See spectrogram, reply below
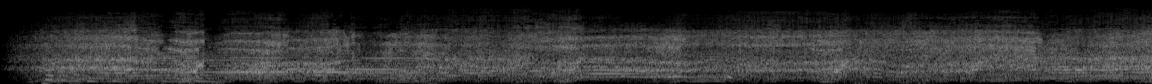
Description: zombie; soundscrate

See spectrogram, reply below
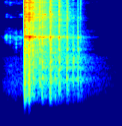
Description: coin drop metal tray; soundscrate

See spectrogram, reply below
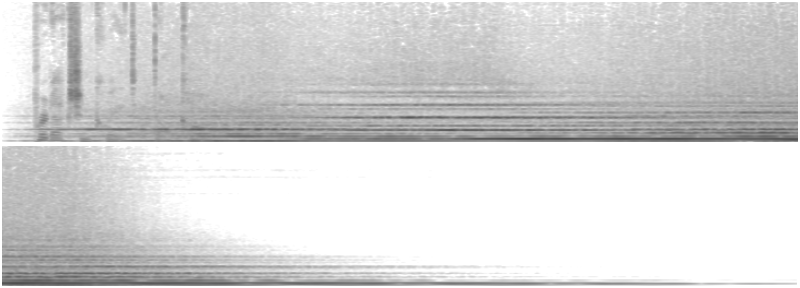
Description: slow motion pad

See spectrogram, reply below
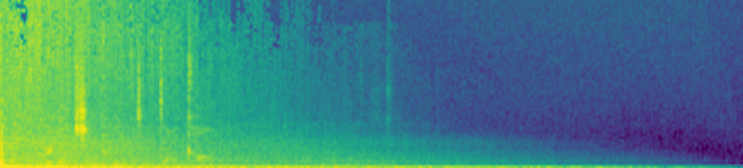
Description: Cinematic Hit

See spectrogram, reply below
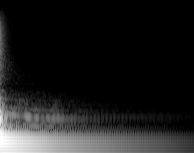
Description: tom floor; soundscrate

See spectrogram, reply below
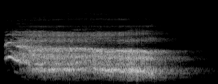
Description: dino screech; SoundsCrate

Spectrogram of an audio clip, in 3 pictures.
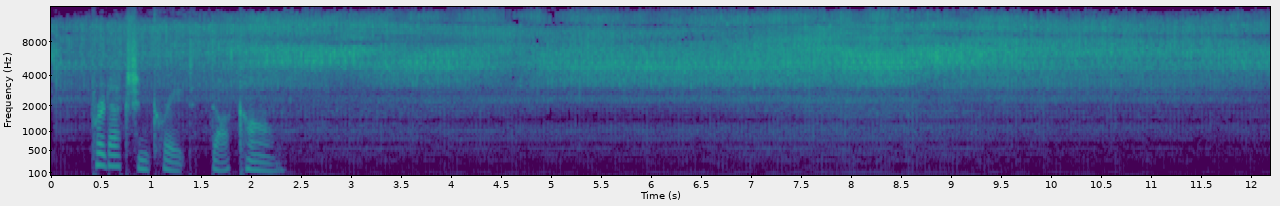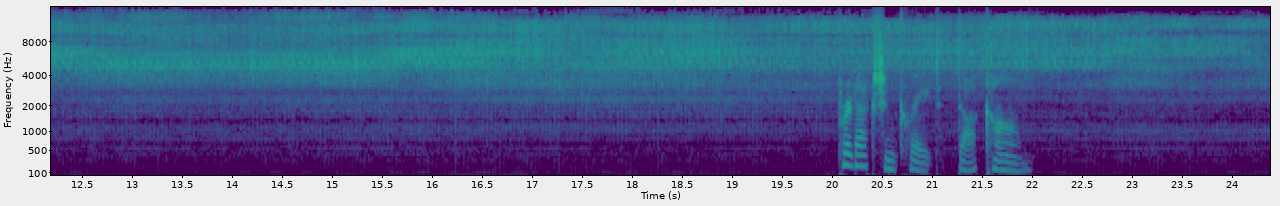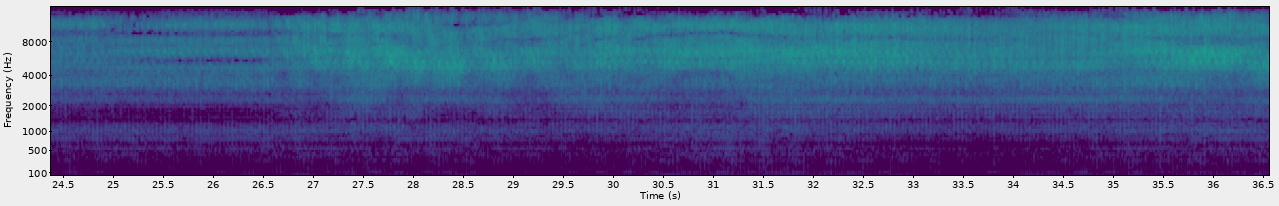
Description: hovering drone; soundscrate

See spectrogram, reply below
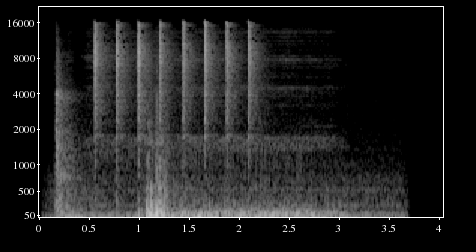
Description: stove top; soundscrate

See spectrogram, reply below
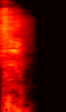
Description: silencer

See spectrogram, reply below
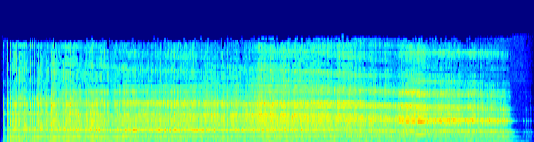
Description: Creaky Screetchy Noise Long; soundscrate

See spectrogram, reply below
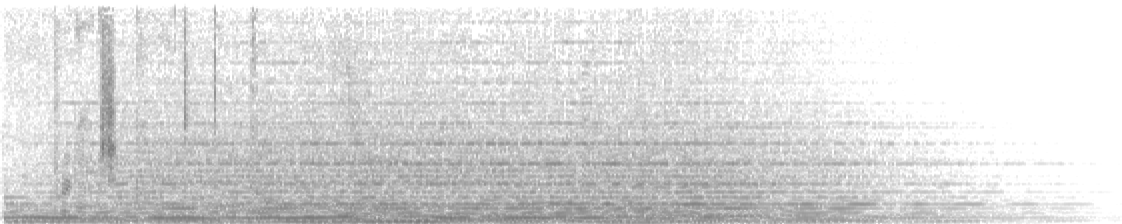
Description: Inspiring Ident; SoundsCrate

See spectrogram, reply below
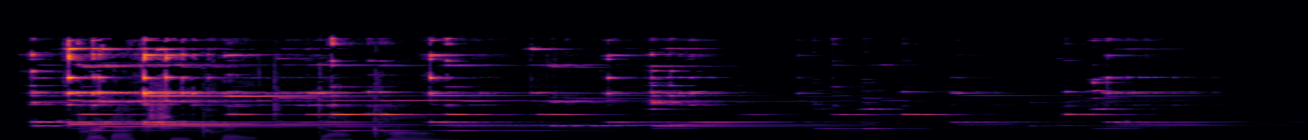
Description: Wind Chimes B

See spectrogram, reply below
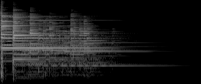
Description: Metal; SoundsCrate

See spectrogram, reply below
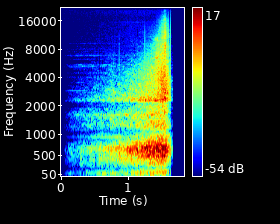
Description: horror rising ghosts; soundscrate

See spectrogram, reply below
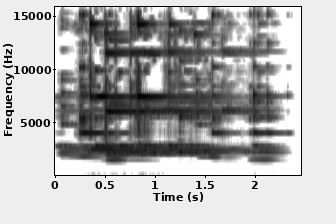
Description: Wind Chimes B

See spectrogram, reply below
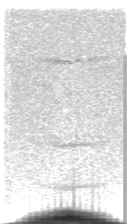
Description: metal swing; soundscrate

